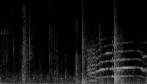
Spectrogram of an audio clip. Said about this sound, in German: Doch bevor er fündig wurde, öffnete sich die Tür einen Spalt.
